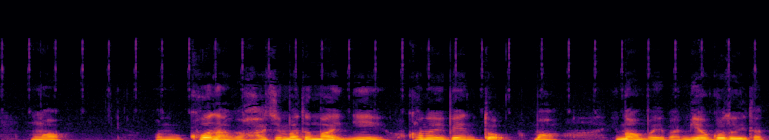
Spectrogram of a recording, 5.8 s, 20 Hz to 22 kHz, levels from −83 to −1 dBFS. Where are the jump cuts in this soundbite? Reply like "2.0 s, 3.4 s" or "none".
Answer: 3.9 s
